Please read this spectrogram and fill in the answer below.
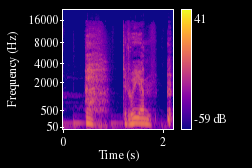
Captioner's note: sigh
